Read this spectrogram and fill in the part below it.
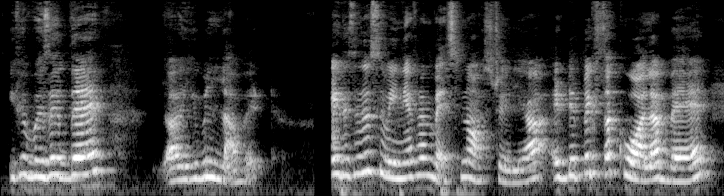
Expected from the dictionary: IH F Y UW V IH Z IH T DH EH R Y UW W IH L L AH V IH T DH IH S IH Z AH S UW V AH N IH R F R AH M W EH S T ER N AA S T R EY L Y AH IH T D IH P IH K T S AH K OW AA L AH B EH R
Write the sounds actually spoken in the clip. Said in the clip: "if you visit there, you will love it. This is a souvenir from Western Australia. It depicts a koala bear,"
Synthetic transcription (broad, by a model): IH F Y UW V IH Z IH T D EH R Y UW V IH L L AH V IH T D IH S IH Z AH S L V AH N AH F R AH M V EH S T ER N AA S T R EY L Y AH IH T D IH P IH K T S AH K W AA L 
